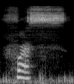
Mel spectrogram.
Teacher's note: Mim mati bertemu fa tanpa dengung izhar syafawi. Fas, bunyikan safir pada sin yang mati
